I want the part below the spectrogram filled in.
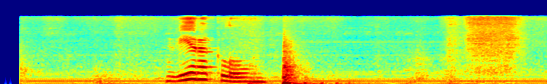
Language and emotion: Russian, neutral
